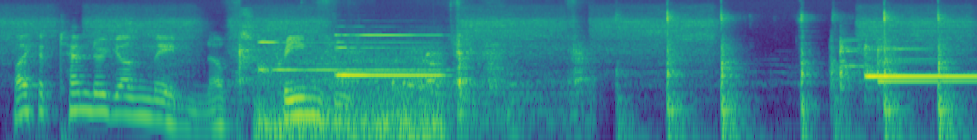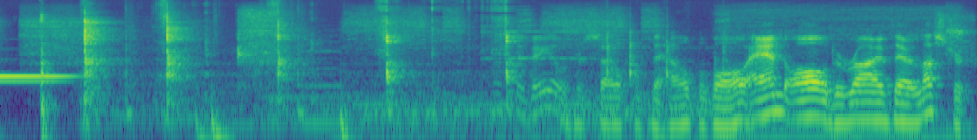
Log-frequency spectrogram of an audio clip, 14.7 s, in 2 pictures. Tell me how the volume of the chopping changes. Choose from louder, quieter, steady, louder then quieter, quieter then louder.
louder then quieter.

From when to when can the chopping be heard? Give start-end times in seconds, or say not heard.
1.7-12.8.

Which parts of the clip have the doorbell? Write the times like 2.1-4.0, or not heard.
1.9-3.4, 6.2-7.9, 10.9-11.6.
